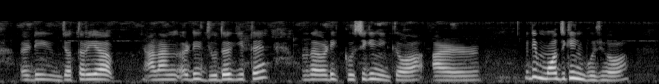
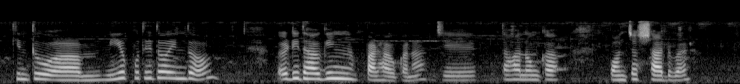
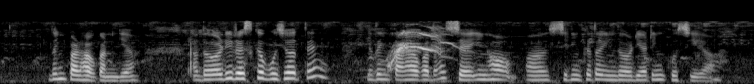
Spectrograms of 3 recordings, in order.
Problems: constant background noise, continuous background conversations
